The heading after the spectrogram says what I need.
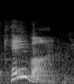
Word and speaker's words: Kevon: So it's Kevon. See, I see Kevon pronounced 2 different ways. Kevin, but in this case it's Kevon.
